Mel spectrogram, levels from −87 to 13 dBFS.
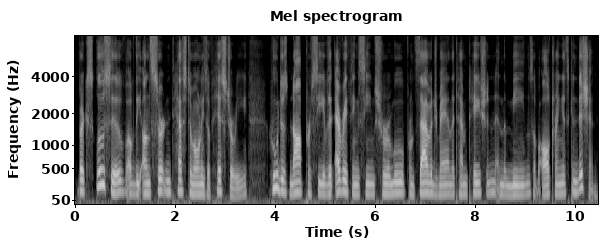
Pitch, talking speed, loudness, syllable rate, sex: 135 Hz, 165 wpm, -20 LUFS, 5.5 syllables/s, male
